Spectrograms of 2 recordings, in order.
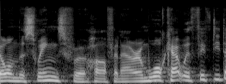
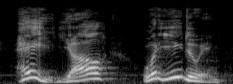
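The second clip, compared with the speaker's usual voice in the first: swooping, put-on American surfer-dude accent; 4 semitones higher than usual. Quoting an old surfer dude who stopped: put-on American accent. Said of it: "this is my American accent".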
